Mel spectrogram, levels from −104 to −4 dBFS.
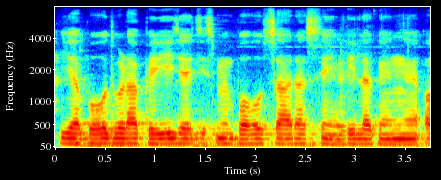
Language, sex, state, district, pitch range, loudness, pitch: Hindi, male, Jharkhand, Deoghar, 100-105 Hz, -17 LUFS, 105 Hz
